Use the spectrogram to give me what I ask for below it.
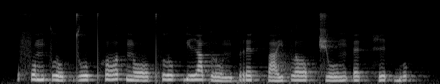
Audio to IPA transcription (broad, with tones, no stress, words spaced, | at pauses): fo˧mkluː˨˩p̚duː˧ pʰɤː˥˩t̚noː˧ pʰlu˥˩k̚ji˥˩a̯plu˨˩n pre˥˩k̚pa˦˥jplɤː˥˩p̚ t͡ɕuː˦˥ŋʔe˥˩k̚ hi˥˩t̚bu˥˩k̚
